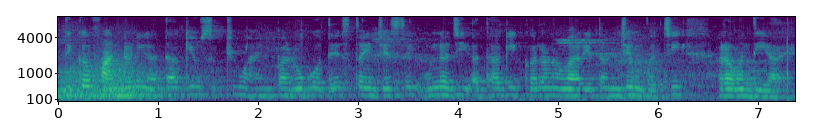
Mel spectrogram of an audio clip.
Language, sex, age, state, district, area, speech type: Sindhi, female, 30-45, Gujarat, Junagadh, urban, read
